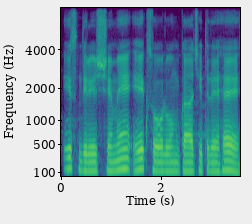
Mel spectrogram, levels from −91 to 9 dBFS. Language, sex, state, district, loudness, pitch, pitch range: Hindi, male, Jharkhand, Ranchi, -17 LUFS, 115 Hz, 110-125 Hz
